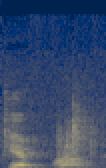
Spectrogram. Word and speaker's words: GPRA: The Government Performance and Results Act, which is pronounced GPRA, G-P-R-A, mandated that all federally funded programs be able to establish performance goals and measure results.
